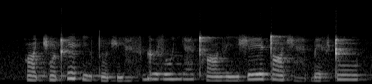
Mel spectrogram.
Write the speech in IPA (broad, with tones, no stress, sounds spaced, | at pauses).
qʷ ɑ̃˨ cʰ ũ˨ ʈʰ ẽ˥ ʔ i˨ tʷ ẽ˩ ʃ j æ̤˨ s ɡ ɯ˦ z u˦ ʎ æ̤˥ ʈʰ ɑ̃˨ z i˨ ʃ eː˥ ʈ ɑ̃˦ ʃ æ̤˨ ɓ e˨ s ʈ ũː˥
